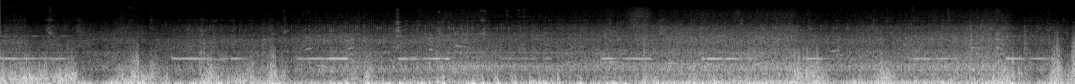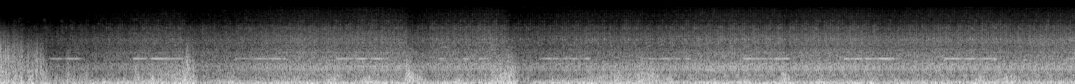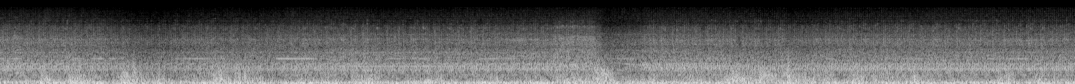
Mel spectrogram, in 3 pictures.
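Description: Caterpillar D8T crawler dozer's diesel engine running close by, while a heavy machine's reversing alarm beeps at a steady pace, about three beeps every two seconds, and stops about two-thirds of the way through.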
